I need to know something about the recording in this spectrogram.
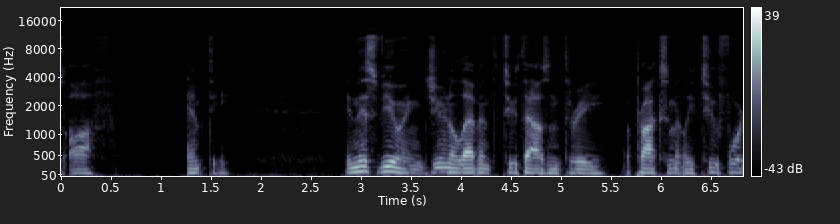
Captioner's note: gasps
